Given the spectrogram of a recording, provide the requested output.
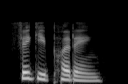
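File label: figgy pudding, English vocabulary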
